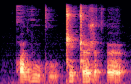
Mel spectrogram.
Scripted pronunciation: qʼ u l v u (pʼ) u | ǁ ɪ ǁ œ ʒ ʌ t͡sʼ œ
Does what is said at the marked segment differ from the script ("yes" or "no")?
yes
